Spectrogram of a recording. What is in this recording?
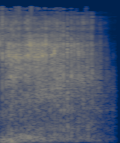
es-spriralbindertear
spriral binder tearing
